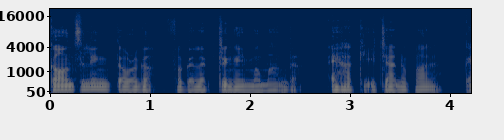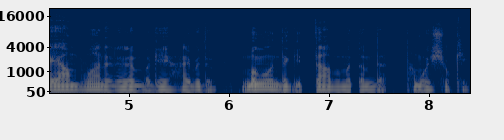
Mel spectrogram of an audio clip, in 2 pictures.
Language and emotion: Manipuri, sad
